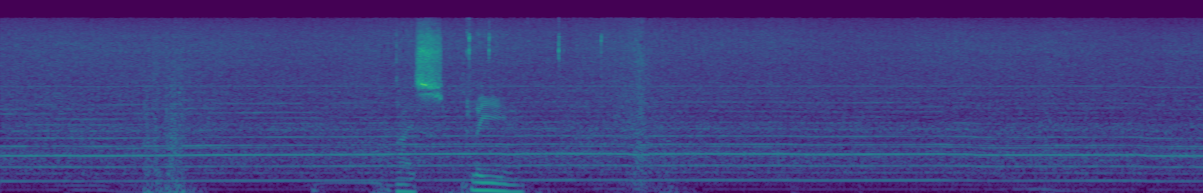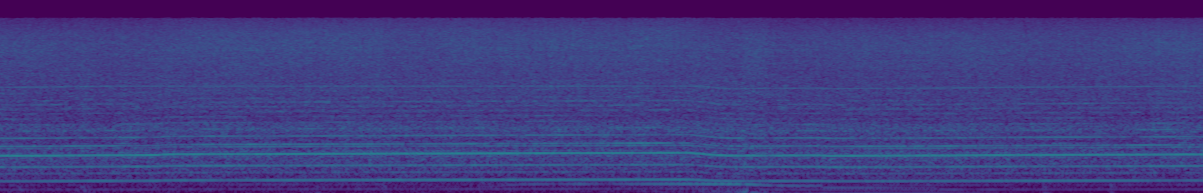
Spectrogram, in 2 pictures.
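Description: A car engine hums steadily as a car drives.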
